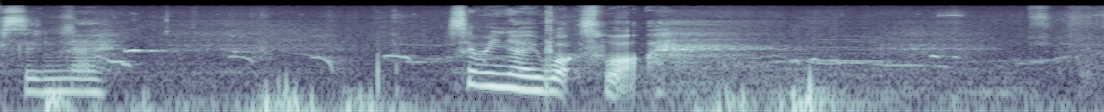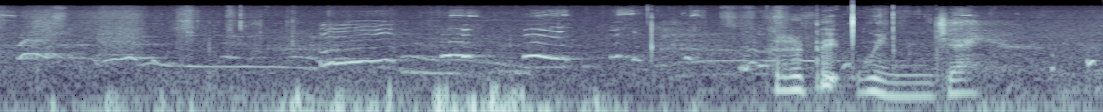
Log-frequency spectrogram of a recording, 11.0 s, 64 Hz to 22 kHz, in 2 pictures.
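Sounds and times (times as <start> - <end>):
puppy whimpering: 0.3 - 3.0, 3.8 - 11.0.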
